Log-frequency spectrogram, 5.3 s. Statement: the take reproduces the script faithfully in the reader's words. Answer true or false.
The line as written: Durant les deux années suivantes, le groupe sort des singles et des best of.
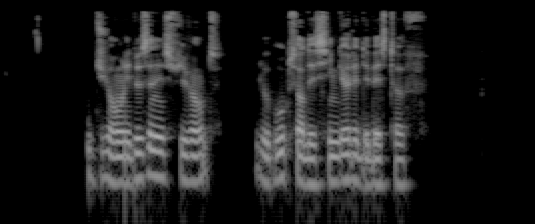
true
